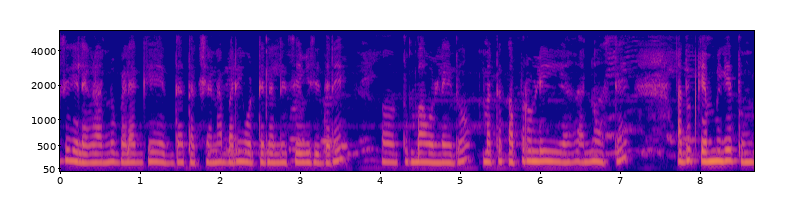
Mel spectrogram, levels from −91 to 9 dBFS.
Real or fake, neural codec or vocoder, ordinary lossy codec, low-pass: real; none; none; 5.4 kHz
